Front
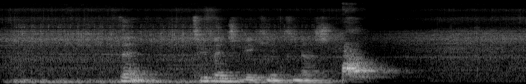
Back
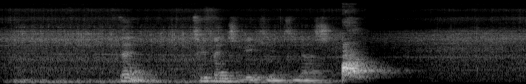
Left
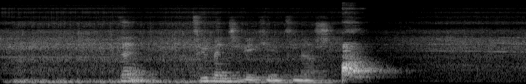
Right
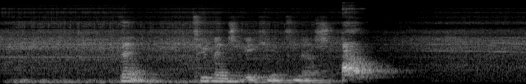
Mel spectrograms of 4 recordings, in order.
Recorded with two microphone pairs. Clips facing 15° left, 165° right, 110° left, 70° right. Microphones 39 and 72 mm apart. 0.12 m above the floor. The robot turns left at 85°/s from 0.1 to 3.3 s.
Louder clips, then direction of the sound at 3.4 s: Back 3 dB, left 4 dB; 175° left.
